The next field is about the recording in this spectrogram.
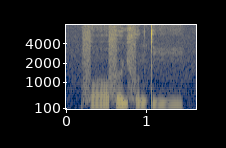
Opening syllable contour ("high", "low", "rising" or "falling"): rising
